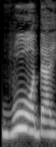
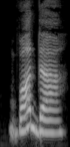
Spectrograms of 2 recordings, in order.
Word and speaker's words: вода: Ал егер о әрпіне ударение түспесе, онда оны а деп айтамыз. Яғни, вода емес, вода.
